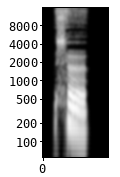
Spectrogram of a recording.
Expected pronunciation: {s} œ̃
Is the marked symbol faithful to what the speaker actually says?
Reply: yes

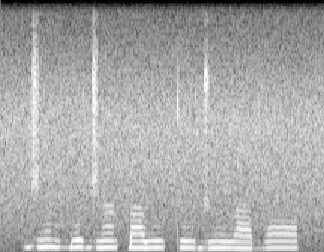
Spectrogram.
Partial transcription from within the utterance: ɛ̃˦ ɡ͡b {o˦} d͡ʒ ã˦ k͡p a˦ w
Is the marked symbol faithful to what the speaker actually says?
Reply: yes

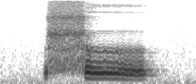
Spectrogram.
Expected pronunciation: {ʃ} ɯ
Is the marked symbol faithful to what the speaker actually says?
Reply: no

